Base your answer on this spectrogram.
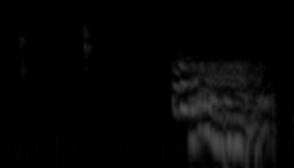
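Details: Chihuahua indoors, growling slightly threateningly at its owner over her food; following a quiet stretch with faint taps, a steady, harmonic, whiny growl holds for about a second before cutting off.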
